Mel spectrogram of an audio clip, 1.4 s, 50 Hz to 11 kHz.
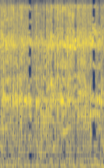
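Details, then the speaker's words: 1960s slot car set, sitting about 40 years: small motor runs with a high, steady buzzing whir and a fine rattle; owner unsure whether the gear hits the track or the worn-down tires cause it; gear rattle. "I don't know if it's just the the gear is hitting the tracker the tires are so wore down or or what it is"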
